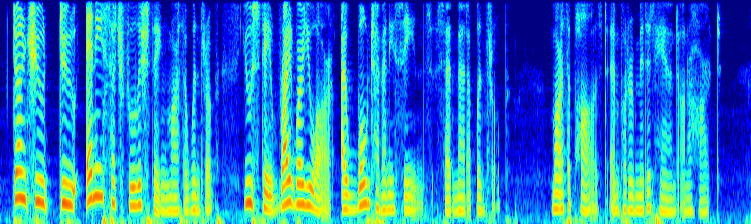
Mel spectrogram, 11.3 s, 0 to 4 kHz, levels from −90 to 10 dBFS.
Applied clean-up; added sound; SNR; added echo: none; none; none; none.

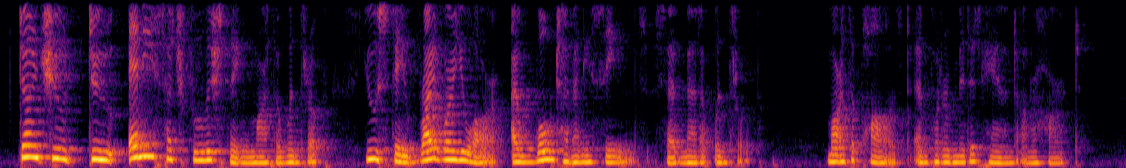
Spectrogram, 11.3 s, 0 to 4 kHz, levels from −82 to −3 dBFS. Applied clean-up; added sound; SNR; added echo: none; none; none; reverberation time 0.5 s.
